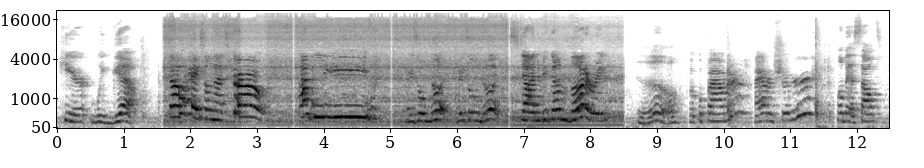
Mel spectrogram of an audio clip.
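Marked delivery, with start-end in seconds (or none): 1.7-4.7 loud, high cheerleading shout; mock-fervent yelled encouragement; cheering on. Cheering hazelnuts over the processor. 5.2-8.3 loud, raised voice over a machine; loud playful commentary; calling over noise. Real, not acted. Calling out over the food processor.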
